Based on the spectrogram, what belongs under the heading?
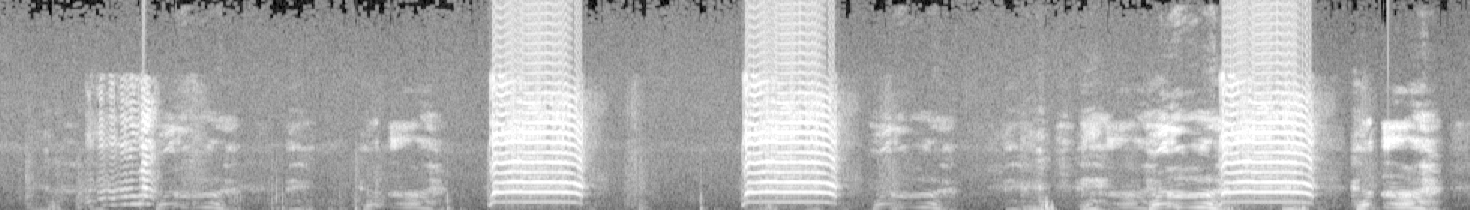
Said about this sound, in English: we're struggling to rescue a sheep that got stuck between two thorny shrubs.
